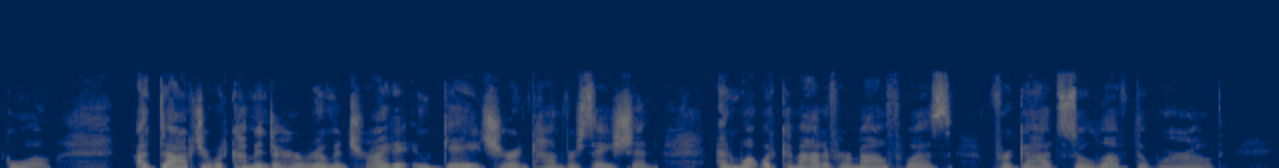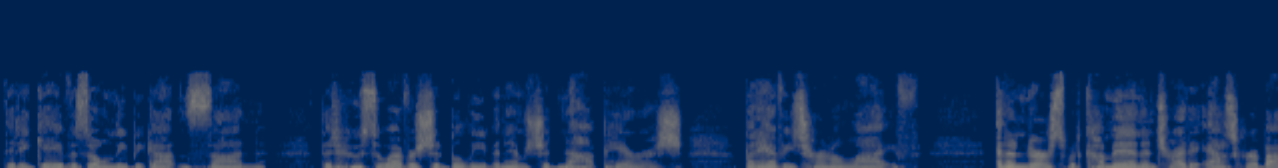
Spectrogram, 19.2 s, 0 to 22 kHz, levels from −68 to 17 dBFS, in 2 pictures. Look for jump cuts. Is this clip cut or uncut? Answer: uncut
